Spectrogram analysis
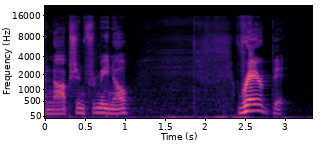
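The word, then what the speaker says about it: rarebit: Rare bit. But I believe it's pronounced rabbit.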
